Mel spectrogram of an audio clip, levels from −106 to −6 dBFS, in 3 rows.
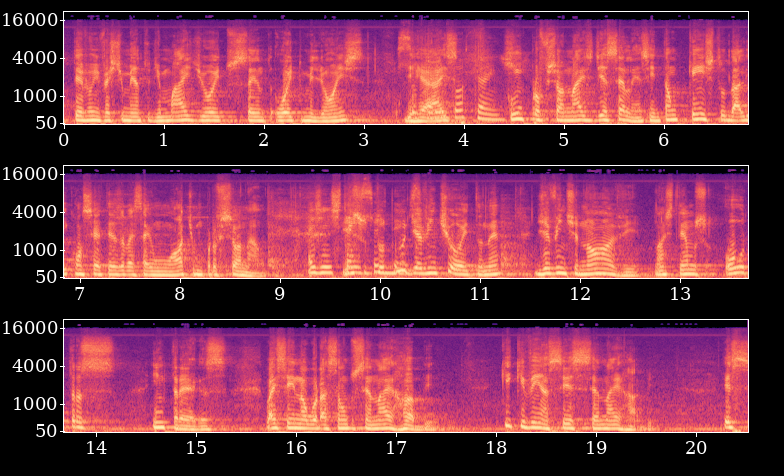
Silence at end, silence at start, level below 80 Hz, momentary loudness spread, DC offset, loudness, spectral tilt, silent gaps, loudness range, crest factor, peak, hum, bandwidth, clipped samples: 0 s; 0 s; -36 dBFS; 9 LU; under 0.1%; -15 LUFS; -5 dB/octave; none; 2 LU; 10 dB; -6 dBFS; none; 16 kHz; under 0.1%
